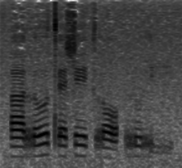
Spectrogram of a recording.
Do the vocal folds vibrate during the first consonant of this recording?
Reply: yes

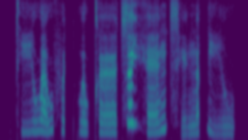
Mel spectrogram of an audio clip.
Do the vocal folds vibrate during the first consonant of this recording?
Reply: no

